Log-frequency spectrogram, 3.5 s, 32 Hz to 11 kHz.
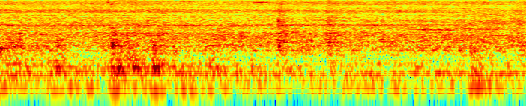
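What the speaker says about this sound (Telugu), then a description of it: "ఇలా 1 టైం ఆయిల్లో ఫ్రై చేసుకొని తీసేసుకోవాలి" French fries sizzle steadily in hot oil, a loud, even hiss with faint crackles and no talking.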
